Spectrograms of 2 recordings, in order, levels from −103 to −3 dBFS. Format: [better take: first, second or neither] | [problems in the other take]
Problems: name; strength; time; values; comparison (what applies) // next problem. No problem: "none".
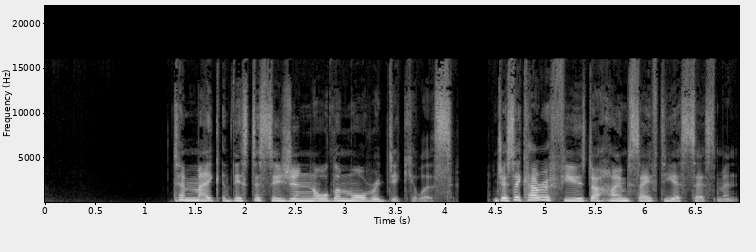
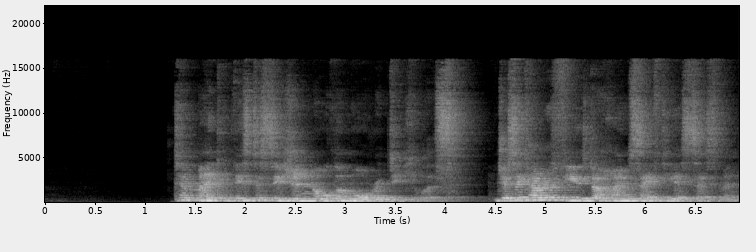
first | off-mic speech; far // room echo; noticeable; dies away in 0.8 s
